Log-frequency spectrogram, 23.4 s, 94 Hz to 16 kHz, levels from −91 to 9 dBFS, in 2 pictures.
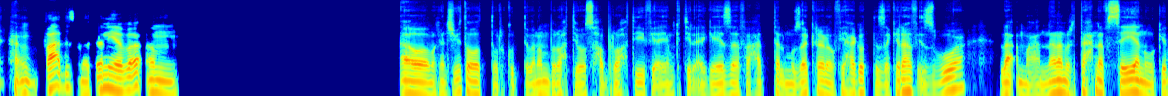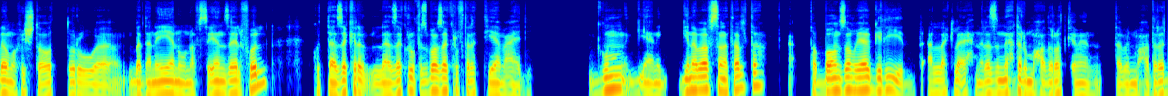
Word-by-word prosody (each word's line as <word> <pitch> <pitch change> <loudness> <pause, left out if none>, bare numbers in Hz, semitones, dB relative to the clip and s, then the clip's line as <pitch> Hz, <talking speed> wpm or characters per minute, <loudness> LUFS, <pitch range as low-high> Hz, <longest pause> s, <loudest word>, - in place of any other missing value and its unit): هم 105 -3 -2
بعد 155 -1 +8
سّنة 105 -9 -4
تانية 135 -2 +5
بقى 135 +3 +5
آمم 110 -3 0 2.2
آه، 105 -2 +6
ما 95 - -3
كانش 100 +2 -6
في 115 - -2
توتُّر. 105 -4 0
كنت - - -11
بانام 100 +3 -2
براحتي 95 -1 -5
واصحى 90 - -3
براحتي، 95 -1 -5
في 80 - -5
أيام 90 +2 -6
كتير - - -8
إجازة 95 +2 -2
فحتّى 100 +2 -7
المذاكرة 100 +4 -2
لو 100 - 0
في 105 +4 -7
حاجة 105 -1 -1
كنت 100 - -11
أذاكرها 105 +7 +1
في 115 - -9
أسبوع، 115 +12 0 0.4
لأ - - +3
مع 85 -3 -4
إن 90 +3 -4
أنا 110 +1 +5
مرتاح 95 -4 -3
نفسيًا 115 +2 +5
وكده 105 +2 0
وما 100 -3 0
فيش 105 - -3
توتُّر 100 +2 -2
وبدنيًا 95 - -1
ونفسيًا 100 +2 -1
زي 110 +1 +2
الفل، 145 - +3 0.4
كنت - - -6
أذاكر 110 +6 +3
اللي 90 0 -3
هاذاكره 110 +6 0
في 100 - -14
أسبوع، 105 +5 +3
أذاكره 125 -2 +1
في - - -16
3 105 0 -2
أيام 95 -2 0
عادي. 85 -3 -7 0.6
جُم 130 +8 +1
ج 105 - -10
يعني 95 0 -4
جينا 120 +3 +3
بقى 135 +1 +8
في 135 - 0
سَنة 120 - +4
تالتة 150 +6 +1 0.3
أ - - -13 0.2
طبّقوا 105 +5 +3
نظام 130 +1 +3
غياب 130 +1 +6
جديد. 120 -8 -2
قال 110 +2 -3
لك 110 0 -6
لأ - - +1
إحنا 95 0 -7
لازم 110 +1 -1
نحضر 115 +1 0
المحاضرات 100 0 -1
كمان، 95 -2 -5
طَب 90 0 -5
المحاضرات 95 +3 -3
105 Hz, 200 wpm, -24 LUFS, 95-115 Hz, 2.2 s, بعد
